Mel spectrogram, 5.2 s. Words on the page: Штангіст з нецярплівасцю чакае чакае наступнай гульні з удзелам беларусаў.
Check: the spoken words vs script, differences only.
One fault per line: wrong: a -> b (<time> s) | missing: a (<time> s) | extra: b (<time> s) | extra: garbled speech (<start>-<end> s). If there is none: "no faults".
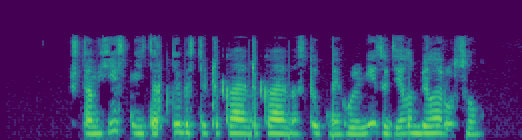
no faults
